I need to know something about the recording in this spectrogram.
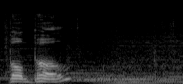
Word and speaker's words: Bourbeau: The emphasis falls on the last syllable. Bourbeau?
